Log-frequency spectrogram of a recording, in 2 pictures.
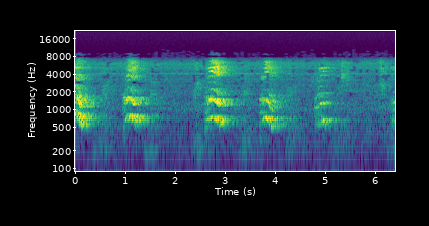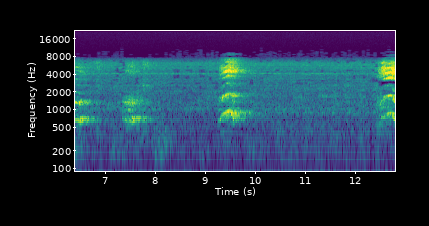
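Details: At Smithsonian's National Zoo, captive giant panda cub Bei Bei, male, squeals while struggling to latch during nursing with his heavily breathing mother Mei Xiang, Friday afternoon, 10-9-2015. Loud, nasal, harmonic wails come in bursts spaced one to two seconds apart.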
